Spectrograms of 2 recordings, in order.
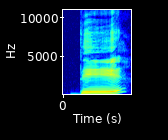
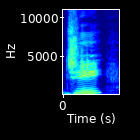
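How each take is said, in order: First: The word is said with strong stress. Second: The word is said with weak stress. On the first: "é um monossílabo tônico" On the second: "é um monossílabo átono"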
